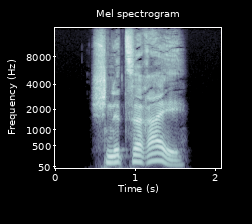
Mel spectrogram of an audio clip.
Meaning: carving
- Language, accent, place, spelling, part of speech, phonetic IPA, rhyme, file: German, Germany, Berlin, Schnitzerei, noun, [ˌʃnɪt͡səˈʁaɪ̯], -aɪ̯, De-Schnitzerei.ogg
